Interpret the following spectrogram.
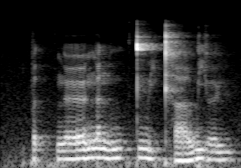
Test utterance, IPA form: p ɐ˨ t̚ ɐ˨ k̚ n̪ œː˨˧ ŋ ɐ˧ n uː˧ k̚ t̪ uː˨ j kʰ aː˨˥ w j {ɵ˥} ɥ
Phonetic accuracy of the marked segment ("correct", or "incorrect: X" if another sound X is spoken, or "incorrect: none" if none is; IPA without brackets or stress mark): incorrect: ɵ˧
